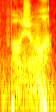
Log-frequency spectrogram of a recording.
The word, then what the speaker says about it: bonjour: learn will be bonjour which means good day don't know such as your teacher or something like that, you say. You don't spell the N. You just say bon which means good and means day.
